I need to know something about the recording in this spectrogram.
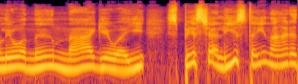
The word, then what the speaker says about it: Nagel: Nós estamos de volta com o Pulso Empreendedor, o seu programa de empreendedorismo, hoje conversando com o Leonan Nagel. É assim que pronuncia o sobrenome? Nagel?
